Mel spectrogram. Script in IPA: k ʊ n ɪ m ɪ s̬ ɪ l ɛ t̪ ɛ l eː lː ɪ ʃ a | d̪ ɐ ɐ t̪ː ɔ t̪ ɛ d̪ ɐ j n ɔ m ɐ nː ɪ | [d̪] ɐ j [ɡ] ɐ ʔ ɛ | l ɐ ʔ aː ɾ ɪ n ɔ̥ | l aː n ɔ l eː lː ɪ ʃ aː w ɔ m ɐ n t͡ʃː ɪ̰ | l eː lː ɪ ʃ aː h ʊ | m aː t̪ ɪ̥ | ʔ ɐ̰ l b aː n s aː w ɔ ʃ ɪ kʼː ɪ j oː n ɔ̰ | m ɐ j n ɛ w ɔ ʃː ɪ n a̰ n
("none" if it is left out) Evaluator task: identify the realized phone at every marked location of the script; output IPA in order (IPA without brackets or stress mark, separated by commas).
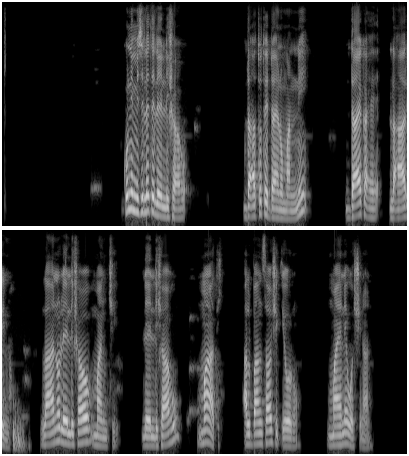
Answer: d̪, k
